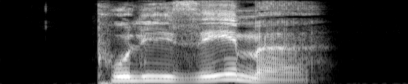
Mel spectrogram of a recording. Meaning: inflection of polysem: 1. strong/mixed nominative/accusative feminine singular 2. strong nominative/accusative plural 3. weak nominative all-gender singular 4. weak accusative feminine/neuter singular
- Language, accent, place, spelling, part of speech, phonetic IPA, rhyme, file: German, Germany, Berlin, polyseme, adjective, [poliˈzeːmə], -eːmə, De-polyseme.ogg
